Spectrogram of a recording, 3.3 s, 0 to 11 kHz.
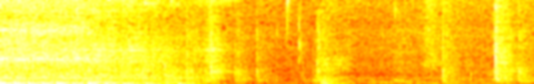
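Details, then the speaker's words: Honda Astrea Star motorcycle under full restoration, not started or warmed for 3 days, with faulty wiring; fires and runs roughly for about a second, then fades and dies; cause of the stall not confirmed. "Kenapa mati? Ini motor udah 3 hari nggak dihidupin, nggak kita panasin."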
